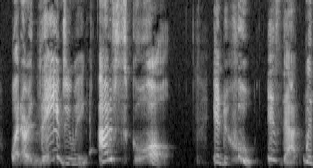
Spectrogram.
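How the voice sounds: Using a put-on character voice, a woman speaks very slowly in an extremely high, raspy voice with very wide pitch swings.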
